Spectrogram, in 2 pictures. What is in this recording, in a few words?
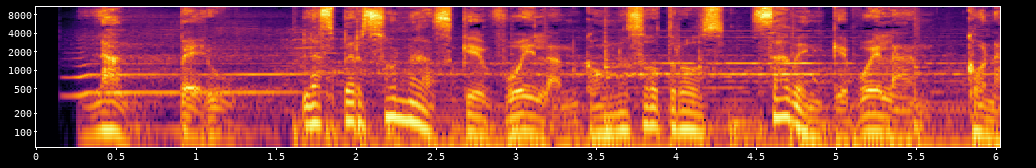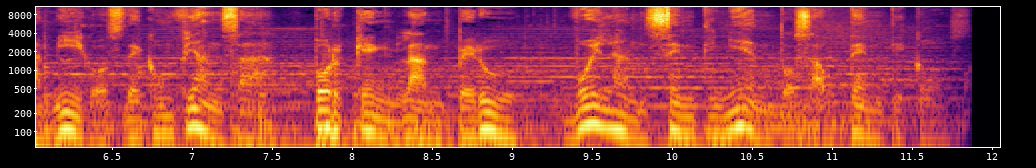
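Spanish male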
